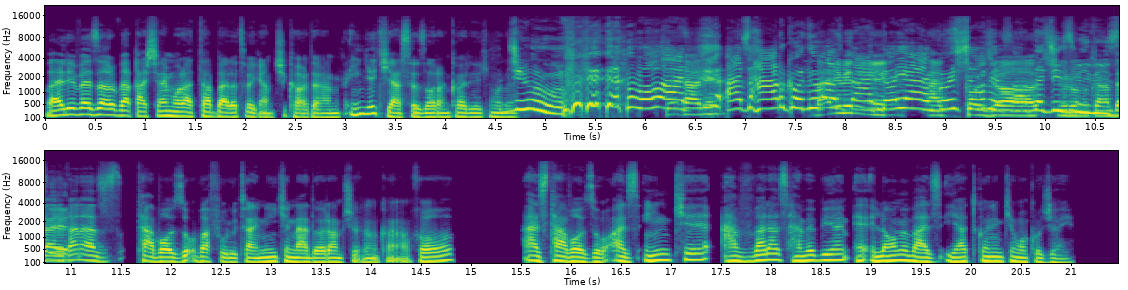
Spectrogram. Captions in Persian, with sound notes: ولی بذار قشنگ مرتب برات بگم چه‌کار دارم می‌کنم. این یکی از هزاران کاریه که ما داریم. - جون! (خنده) بابا از هرکدوم از بندهای - ولی می‌دونی - انگشتم هزار تا چیز می‌ریزه. - از کجا شروع می‌کنم؟ دقیقاً از تواضع و فروتنی که ندارم شروع می‌کنم. از تواضع، از اینکه اول از همه بیاییم اعلام وضعیت کنیم که ما کجاییم.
